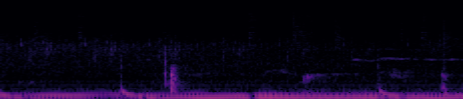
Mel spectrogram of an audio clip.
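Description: The horror anime's soundtrack playing back: a low, steady droning score with faint crackling hiss and several short falling tones.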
